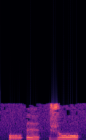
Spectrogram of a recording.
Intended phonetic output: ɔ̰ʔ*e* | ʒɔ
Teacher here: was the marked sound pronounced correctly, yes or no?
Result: no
